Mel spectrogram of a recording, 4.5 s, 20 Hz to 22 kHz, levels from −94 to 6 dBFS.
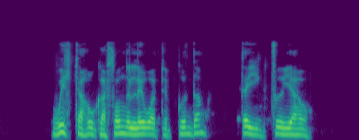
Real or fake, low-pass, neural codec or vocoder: fake; 7.2 kHz; codec, 16 kHz, 4 kbps, X-Codec, HuBERT features, trained on balanced general audio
